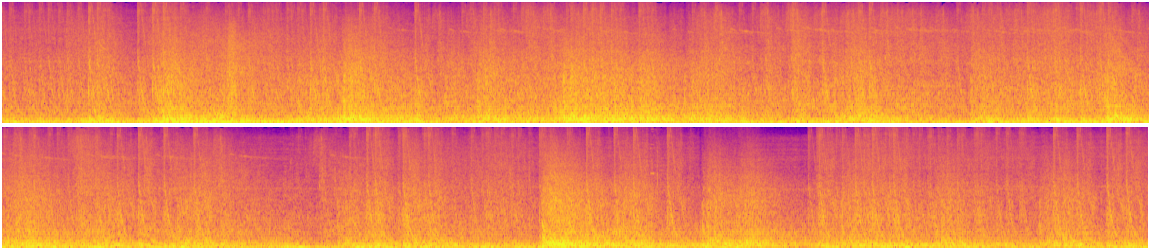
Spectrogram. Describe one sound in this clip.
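Laser weapons and guns fire rapidly in a game battle.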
